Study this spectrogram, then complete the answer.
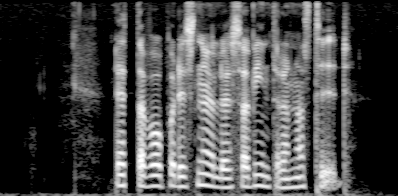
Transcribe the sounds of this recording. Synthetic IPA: d̪̥ɛt̪ːavaɾpʰɔd̪ɛsnøːløːsavɪnt̪əɾaɳast̪ʰḭːd̪

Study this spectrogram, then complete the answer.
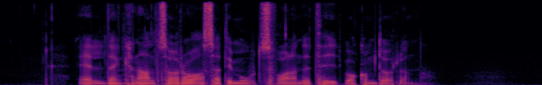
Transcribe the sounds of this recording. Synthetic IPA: ɛld̪ənkʰanalt̪sɔhɑɾɑ̰ːsat̪ɪmuːt̪svɑːɾand̪ət̪ʰiːd̪bɑːkɔmd̪œɾə̰n

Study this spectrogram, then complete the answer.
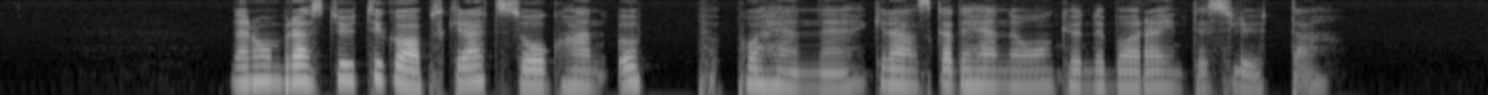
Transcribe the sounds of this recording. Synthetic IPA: næɾhʊnbɾast̪əʉ̟ːt̪ɪɡɑːpskɾat̪ːsoːɡɦanɵpʰːɔɦɛnːəɡ̥ɾanskad̪əɦɛnːəɔhʊnkʰɵnd̪əbɑːɾaɪnt̪əslʉ̟ːt̪ʰa̰

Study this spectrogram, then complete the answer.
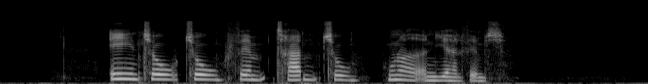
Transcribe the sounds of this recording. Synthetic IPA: e̝nt͡sʰo̝̰ːt͡sʰo̝̰ːfem̰t͡sʰʁad̥n̩t͡sʰo̝̰ː | hunɐð̞̩ˠɒ̽niːɒɦælfem̰s

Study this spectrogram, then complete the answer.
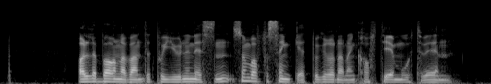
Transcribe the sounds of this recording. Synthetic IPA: ʔɑlːəbɑʁnəʋɛnt̪ət̪̚pʰoːjʉːlənɪsn̩sɔmʋɑːʁfɔsɪŋkət̪̚pʰoːɡʁʉnɑːʋd̪ɛnkʰʁɑft̪ɪəmuːt̪ʰʋeːən̩

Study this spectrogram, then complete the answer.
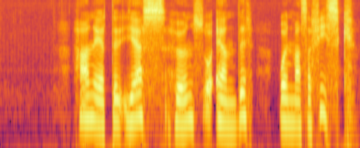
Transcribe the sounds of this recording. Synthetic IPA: haneːt̪əɾjɛːshœnsɔ̰ʔɛnd̪əɾ | ɔɛnmasːafɪsk

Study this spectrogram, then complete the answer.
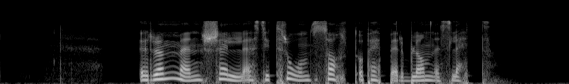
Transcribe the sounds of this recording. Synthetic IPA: ɾœmənʃɛlə̰sʏt̪ʰɾuːnsɑlt̪ʔoːpʰɛpəɾblɑnəslɛt̪

